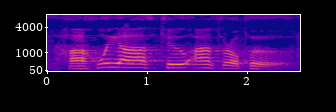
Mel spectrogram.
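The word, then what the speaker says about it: hahuios to anthropou (ὁ υἱὸς τοῦ ἀνθρώπου): For the Son of Man, hahuios to anthropou. All right, the Son of Man. Let me show you what it looks like in the hahuios to anthropou. That's H-O-H-U-I-O-S-T-O-U. A-N-T-H-R, long O-P-O-U. Hahuios to anthropou.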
